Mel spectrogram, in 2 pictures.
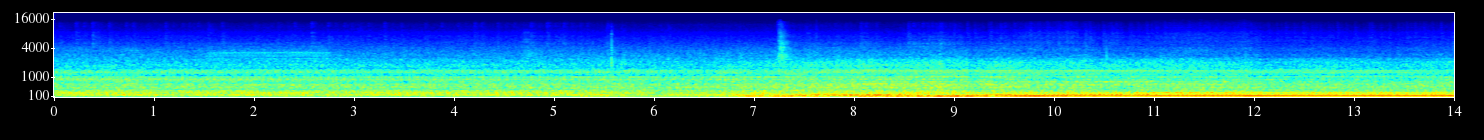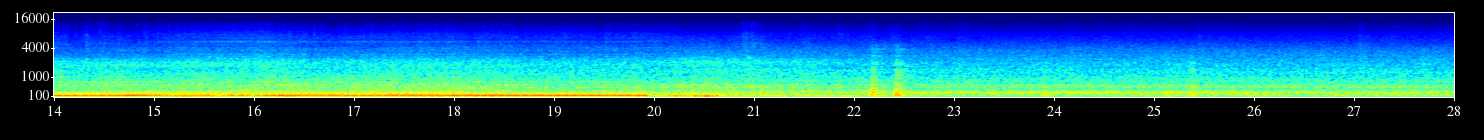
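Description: Inside a train: a steady hum while it stands, then about seven seconds in a sharp click and a louder, deeper drone as the train pulls away and its drive works hard. About twenty seconds in the drive eases off suddenly and the train rolls on more quietly.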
